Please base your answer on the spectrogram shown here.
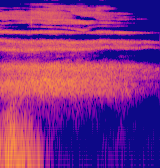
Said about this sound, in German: Dann atme durch die Nase ein und geräuschvoll durch den Mund wieder aus.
